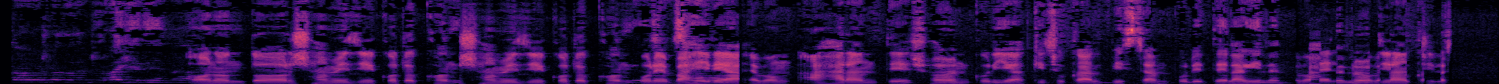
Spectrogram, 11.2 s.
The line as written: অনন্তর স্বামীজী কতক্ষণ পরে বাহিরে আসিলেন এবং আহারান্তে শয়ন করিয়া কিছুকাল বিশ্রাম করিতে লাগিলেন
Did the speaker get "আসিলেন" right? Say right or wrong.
wrong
